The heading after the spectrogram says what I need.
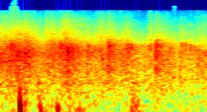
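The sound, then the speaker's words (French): Faint audience applause for women at a spiritual revival church gathering, a continuous soft wash of many hands clapping with a few low vocal sounds mixed in. “Everybody clap on for women, oh. Que tout le monde acclame pour les femmes.”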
